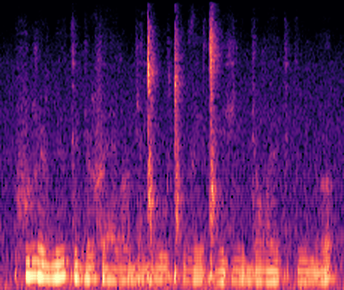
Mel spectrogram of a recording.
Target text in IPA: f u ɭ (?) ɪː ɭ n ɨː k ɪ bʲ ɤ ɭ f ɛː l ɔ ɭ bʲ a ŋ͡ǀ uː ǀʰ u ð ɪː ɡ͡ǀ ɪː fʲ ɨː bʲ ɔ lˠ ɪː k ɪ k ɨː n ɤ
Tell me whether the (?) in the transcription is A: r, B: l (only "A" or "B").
B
